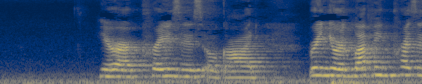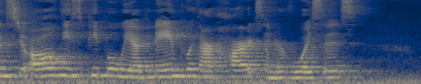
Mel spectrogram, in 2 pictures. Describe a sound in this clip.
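A middle-aged woman sings slowly and softly in a reverberant room.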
